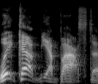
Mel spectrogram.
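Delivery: rousing, wake-up-style Scottish accent. A viewer wants the scottish voice as a wake-up alarm: scottish accent. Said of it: "he needs that Scottish voice as an alarm".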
